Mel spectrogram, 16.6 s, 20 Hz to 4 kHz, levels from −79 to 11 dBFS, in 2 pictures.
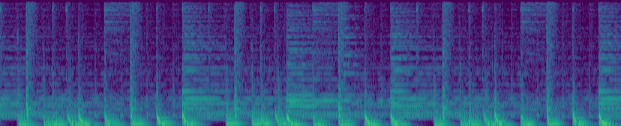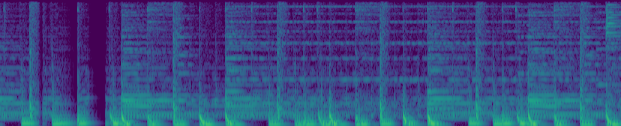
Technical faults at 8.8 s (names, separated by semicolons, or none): short stall from a late packet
